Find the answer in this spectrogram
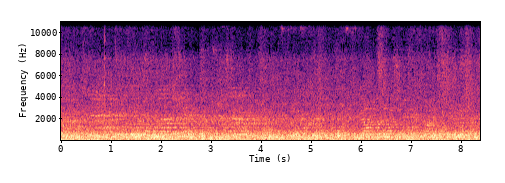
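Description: Steady low rumble of a large indoor public hall with indistinct voices of people talking in the distance, coming and going.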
